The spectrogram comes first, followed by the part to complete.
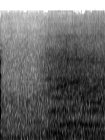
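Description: A motor vehicle engine running, coming up about a second in and then holding steady.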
